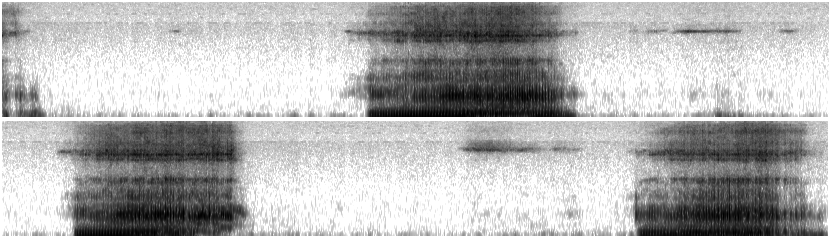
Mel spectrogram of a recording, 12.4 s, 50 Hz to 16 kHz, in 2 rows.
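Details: Loud, rumbling snores on each in-breath, about four seconds apart with quiet pauses between, roughly 15 breaths a minute, during deep sleep.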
